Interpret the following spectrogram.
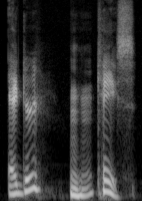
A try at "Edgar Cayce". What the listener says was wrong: Casey. But you said it like it was, we're talking about Edgar Cayce. You just like fucking mushed as one. It's Casey.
